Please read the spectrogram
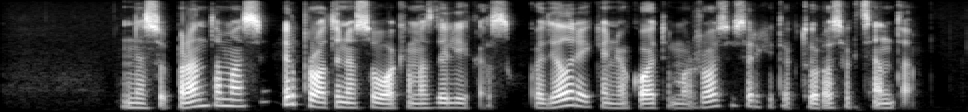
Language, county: Lithuanian, Alytus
